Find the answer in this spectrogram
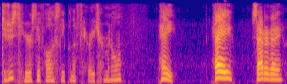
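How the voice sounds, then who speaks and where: A man voicing a dry, teasing young woman friend, deadpan with sudden loud calls. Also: fairly high pitch, moderate pace, dry recording, natural voice. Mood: calling. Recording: dull lo-fi mic.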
